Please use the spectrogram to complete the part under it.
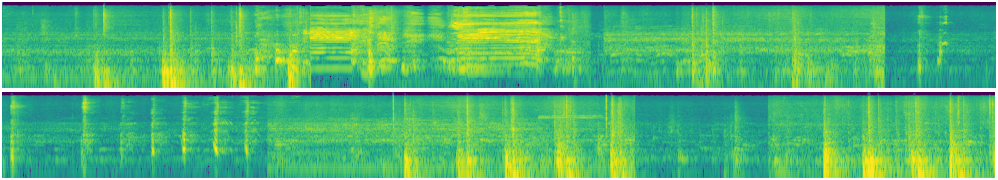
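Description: A man's footsteps thud down wooden stairs.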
